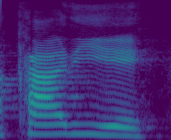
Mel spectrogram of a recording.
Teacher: Do baixo, porque a vogal é a mais alta, do baixo para o mais alto, crescente, e o I eu faço o som só com ar pela boca, oral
